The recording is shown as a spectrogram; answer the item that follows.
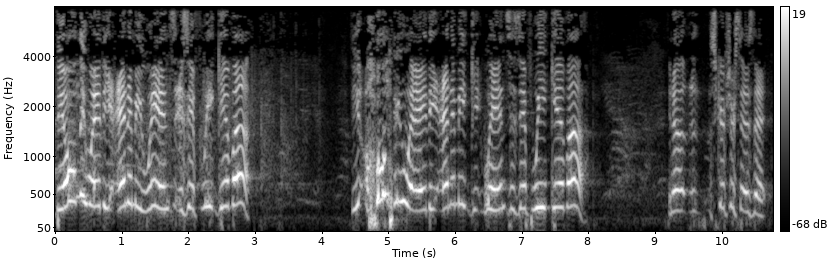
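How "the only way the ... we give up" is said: high, loud rallying cry; preaching shout. Real, not acted. Pastor fires up congregation with a loud high shout. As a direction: fire up the room, full voice.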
